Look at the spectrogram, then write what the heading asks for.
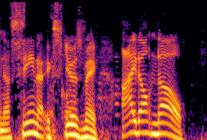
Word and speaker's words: Cena: Is that pronounced Cena? Cena.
